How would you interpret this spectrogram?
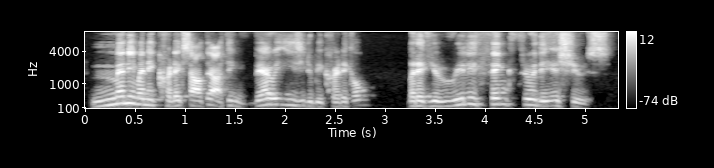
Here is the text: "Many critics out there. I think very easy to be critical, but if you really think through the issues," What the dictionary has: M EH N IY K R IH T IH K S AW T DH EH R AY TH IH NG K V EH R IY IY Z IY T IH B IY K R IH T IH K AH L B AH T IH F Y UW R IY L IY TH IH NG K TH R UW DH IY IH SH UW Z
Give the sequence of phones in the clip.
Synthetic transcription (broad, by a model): M EH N IY K R IH T IH K S AW T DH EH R AY TH IH NG K V EH R IY IY Z IY T IH B IY K R IH T IH K AH L B AH T IH F Y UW R IY L IY TH IH NG K TH R UW DH IY IH SH UW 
